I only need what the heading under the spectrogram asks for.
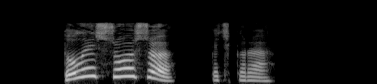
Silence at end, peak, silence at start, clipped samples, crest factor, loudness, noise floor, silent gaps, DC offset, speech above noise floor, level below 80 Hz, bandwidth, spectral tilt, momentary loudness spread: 1.05 s; -4 dBFS; 0.65 s; under 0.1%; 20 dB; -20 LUFS; under -90 dBFS; 1.80-2.11 s, 2.32-2.37 s; under 0.1%; over 71 dB; -68 dBFS; 7.4 kHz; -4 dB/octave; 17 LU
